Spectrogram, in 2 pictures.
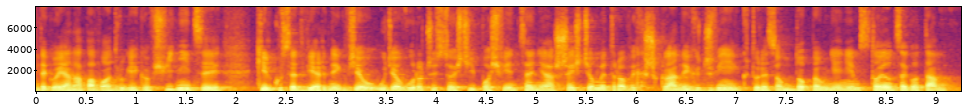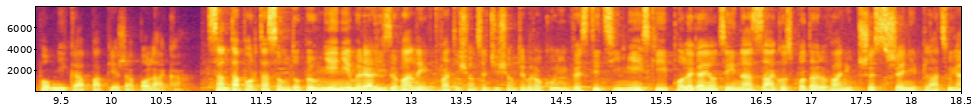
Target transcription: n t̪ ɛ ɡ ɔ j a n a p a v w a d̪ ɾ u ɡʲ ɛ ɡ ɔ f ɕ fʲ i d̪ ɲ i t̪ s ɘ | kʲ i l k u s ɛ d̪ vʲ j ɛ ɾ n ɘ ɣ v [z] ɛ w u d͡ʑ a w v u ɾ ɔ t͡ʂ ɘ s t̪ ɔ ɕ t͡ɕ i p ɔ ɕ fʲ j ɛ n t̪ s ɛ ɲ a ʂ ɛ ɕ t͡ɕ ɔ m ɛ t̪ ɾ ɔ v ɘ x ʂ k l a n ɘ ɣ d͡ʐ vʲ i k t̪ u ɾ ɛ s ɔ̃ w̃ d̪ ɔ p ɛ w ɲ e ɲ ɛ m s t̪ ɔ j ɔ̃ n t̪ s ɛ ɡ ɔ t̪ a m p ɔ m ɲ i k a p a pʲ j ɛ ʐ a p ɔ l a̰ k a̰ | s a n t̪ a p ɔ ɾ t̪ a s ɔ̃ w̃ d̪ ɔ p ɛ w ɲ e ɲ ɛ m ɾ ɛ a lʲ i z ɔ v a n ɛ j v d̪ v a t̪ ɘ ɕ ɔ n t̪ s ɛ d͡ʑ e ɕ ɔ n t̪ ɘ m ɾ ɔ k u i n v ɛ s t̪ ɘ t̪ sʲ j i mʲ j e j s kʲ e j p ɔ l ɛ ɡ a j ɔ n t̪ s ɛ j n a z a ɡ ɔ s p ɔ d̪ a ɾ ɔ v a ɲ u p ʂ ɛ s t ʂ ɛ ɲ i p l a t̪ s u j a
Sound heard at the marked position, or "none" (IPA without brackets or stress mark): ʑ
